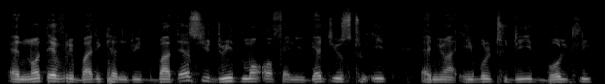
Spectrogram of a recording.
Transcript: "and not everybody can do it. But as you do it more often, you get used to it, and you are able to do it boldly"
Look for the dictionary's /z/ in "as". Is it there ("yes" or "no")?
no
